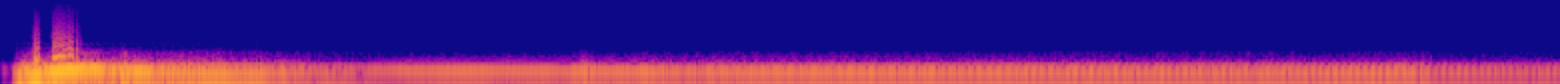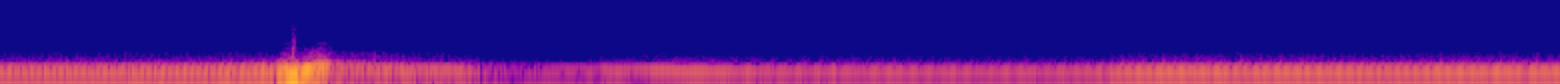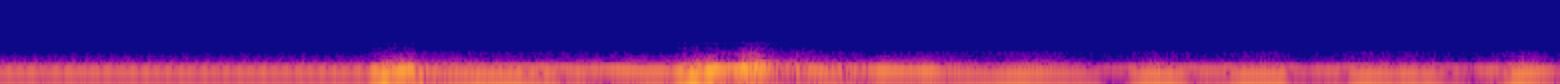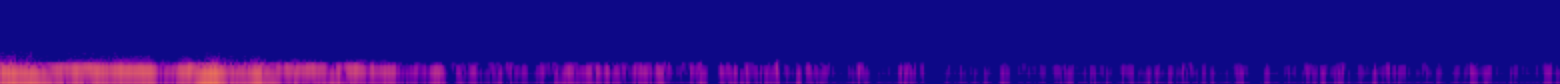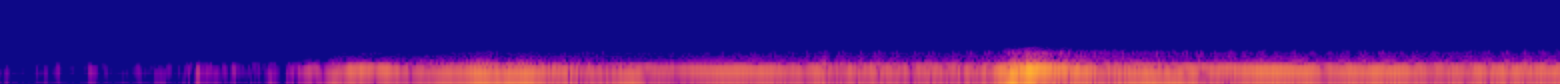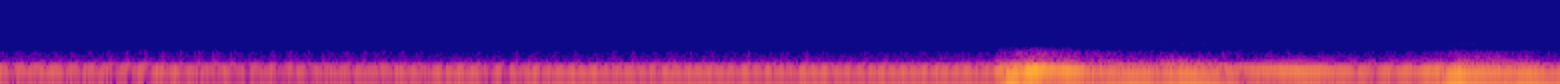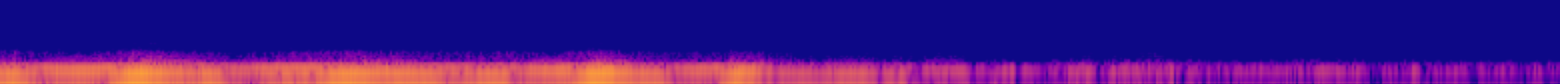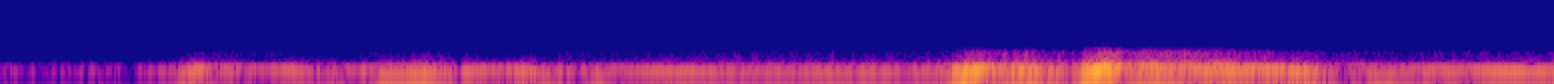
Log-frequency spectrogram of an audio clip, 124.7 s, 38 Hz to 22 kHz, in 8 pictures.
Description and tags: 508 Horse power Chevy Camero random engine revs pulls in and parks revs again.
Idle, parking, Engine, Rev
